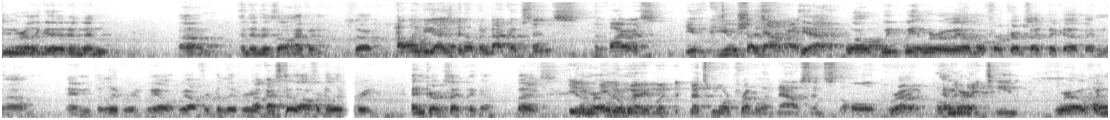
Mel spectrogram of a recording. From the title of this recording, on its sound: On Location: Makers Craft Brewery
